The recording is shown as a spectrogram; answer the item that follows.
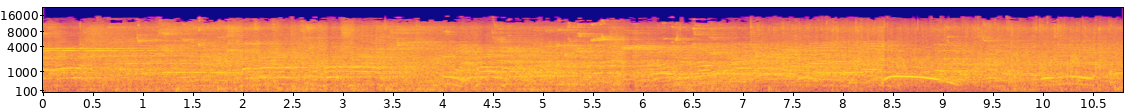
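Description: Basketball game on a hardwood gym court: the ball bouncing, sneakers squeaking in short gliding chirps, with a loud squeak near the end, and players and spectators calling out, echoing in the hall.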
